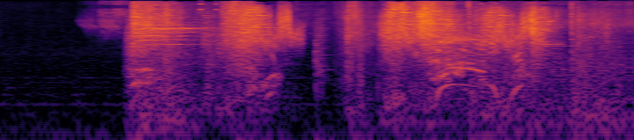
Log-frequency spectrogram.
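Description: Metal crashes and booms loudly.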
